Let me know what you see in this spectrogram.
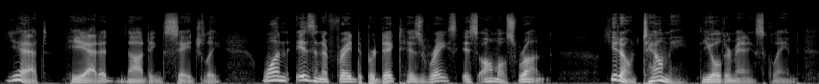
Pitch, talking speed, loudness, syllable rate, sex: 115 Hz, 170 wpm, -23 LUFS, 5.1 syllables/s, male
